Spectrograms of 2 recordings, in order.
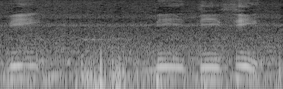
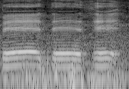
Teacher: عربی زبان میں معروف پڑھا جاتا ہے، مجہول نہیں پڑھا جاتا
